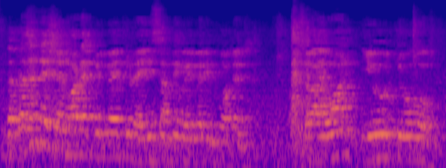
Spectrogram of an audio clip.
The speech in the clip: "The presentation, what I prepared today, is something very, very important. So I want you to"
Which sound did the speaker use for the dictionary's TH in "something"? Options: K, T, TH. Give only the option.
T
